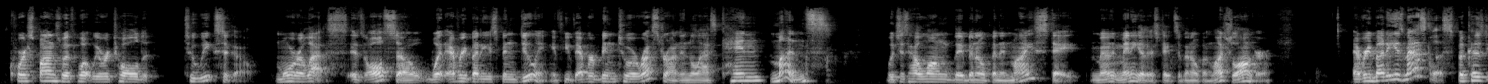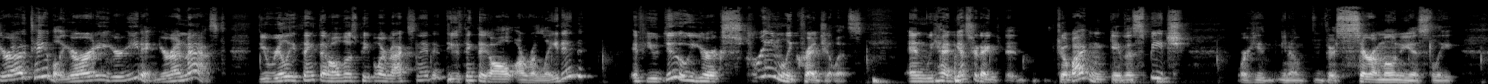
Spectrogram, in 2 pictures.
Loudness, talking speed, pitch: -18 LUFS, 200 wpm, 165 Hz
